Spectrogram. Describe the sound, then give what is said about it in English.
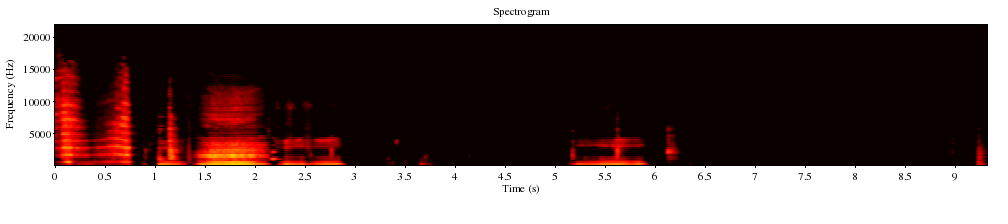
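Someone drinks water, punctuated by loud voiced gasps and breathy exhales between sips, followed by a few faint clicks and long stretches of near silence. “That's why I make noise when I drink.”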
